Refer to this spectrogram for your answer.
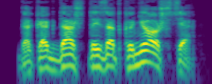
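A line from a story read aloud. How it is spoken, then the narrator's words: Barked. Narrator (Russian): рявкнул он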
